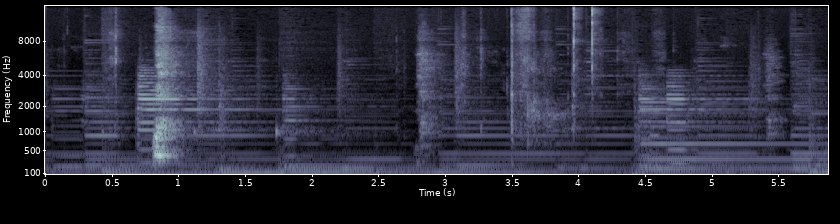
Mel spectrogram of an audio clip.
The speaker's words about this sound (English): Sorry, one of the dogs was barking.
